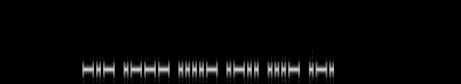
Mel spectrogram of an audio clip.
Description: Morse code, heard as a keyed tone, about 34 wpm, 700 Hz. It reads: KJ4LVR
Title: USA Call Signs - 6 Characters - 4x Character Spacing - 35wpm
